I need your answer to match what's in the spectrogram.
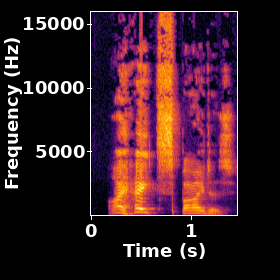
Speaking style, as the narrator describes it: she screamed

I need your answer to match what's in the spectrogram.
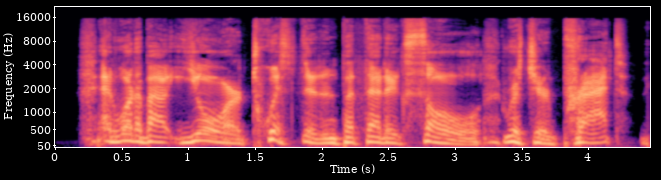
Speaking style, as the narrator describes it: the old man spat

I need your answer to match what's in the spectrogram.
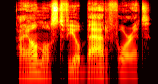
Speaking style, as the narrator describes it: Mama whispered

